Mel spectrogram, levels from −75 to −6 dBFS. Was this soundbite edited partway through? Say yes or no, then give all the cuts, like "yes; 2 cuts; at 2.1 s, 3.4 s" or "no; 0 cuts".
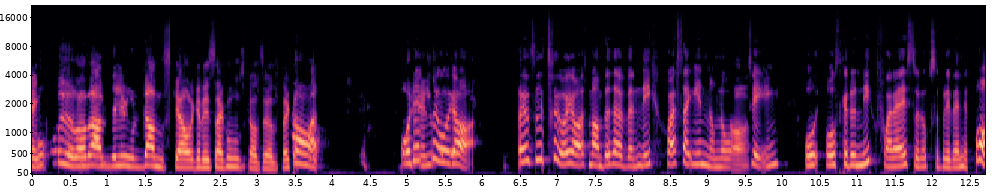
yes; 1 cut; at 11.7 s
